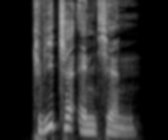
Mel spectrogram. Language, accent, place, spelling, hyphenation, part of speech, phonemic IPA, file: German, Germany, Berlin, Quietscheentchen, Quiet‧sche‧ent‧chen, noun, /ˈkviːt͡ʃəˌʔɛntçən/, De-Quietscheentchen.ogg
- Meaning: rubber duck (with a squeaker)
